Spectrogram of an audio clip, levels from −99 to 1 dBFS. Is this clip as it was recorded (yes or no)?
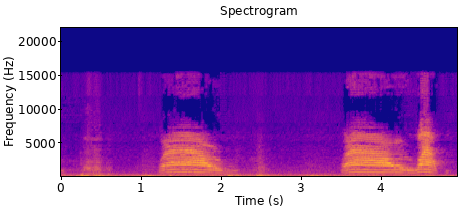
no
